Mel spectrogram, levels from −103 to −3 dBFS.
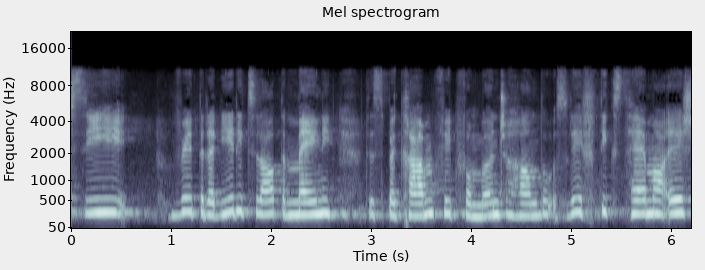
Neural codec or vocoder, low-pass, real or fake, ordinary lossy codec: codec, 24 kHz, 0.9 kbps, WavTokenizer, medium speech release version 2; 10.8 kHz; fake; none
